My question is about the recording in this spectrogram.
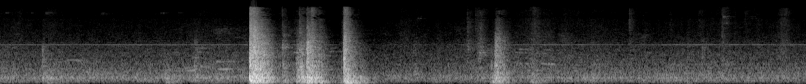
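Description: Wet cloth being shaken out with sharp snaps: three in quick succession, then one more a moment later.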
